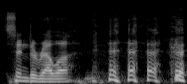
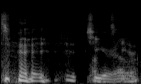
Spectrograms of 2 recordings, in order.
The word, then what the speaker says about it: Chiarello: Cinderella. Chia pet. Chiarella. He's heard it all. Chiarella, yeah, it's like Chia Pets.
